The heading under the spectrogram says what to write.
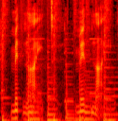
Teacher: La primera sílaba, contando de izquierda a derecha, es la sílaba que lleva la fuerza de voz.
